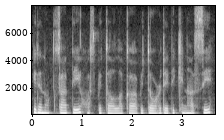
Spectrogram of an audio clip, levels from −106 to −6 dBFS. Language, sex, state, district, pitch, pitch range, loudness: Nagamese, female, Nagaland, Kohima, 185 Hz, 175-200 Hz, -16 LUFS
